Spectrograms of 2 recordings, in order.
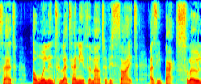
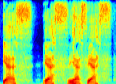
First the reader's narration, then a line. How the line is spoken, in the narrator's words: the solicitor said, and giggled again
